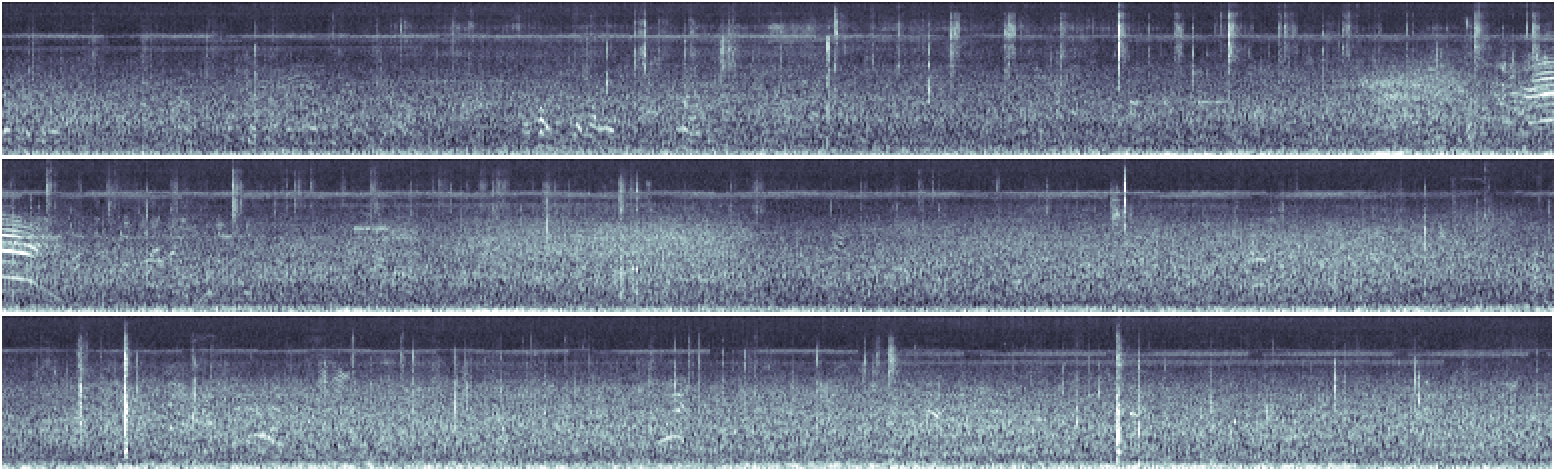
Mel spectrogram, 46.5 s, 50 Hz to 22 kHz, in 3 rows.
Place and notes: in the Park, Rode NT4+Zoom H4n
Sanzhong District, New Taipei City, Taiwan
